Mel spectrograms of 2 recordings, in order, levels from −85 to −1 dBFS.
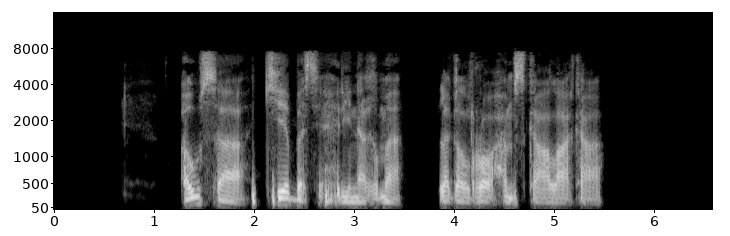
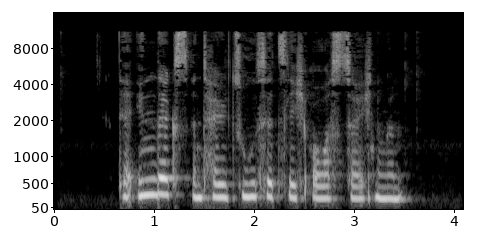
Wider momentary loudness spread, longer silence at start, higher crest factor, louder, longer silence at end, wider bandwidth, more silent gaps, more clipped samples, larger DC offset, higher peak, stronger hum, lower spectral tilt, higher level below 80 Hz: about the same, 8 LU vs 7 LU; first, 1.3 s vs 0.65 s; about the same, 18 dB vs 16 dB; first, -20 LUFS vs -23 LUFS; first, 1.1 s vs 0.55 s; second, 8 kHz vs 11.5 kHz; first, 3.54-3.84 s vs none; neither; neither; first, -4 dBFS vs -8 dBFS; neither; about the same, -4.5 dB/octave vs -4 dB/octave; first, -60 dBFS vs -68 dBFS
